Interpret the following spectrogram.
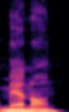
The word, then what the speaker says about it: Manon: saying your name right man on yeah yeah yeah this is my American name can I hear you say it Manu mano yes Mano so don't even pronounce the N at the end Mano no but I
